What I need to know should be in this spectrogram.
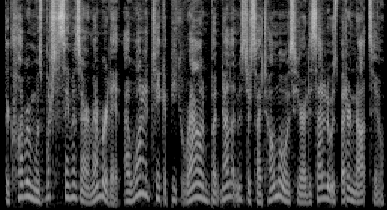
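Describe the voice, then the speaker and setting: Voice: mid-range voice, expressive, rapid-fire, slightly rough. A let's player reading visual novel narration aloud, stumbling and rereading lines, with casual asides. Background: soft game music.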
